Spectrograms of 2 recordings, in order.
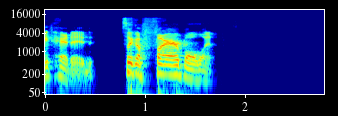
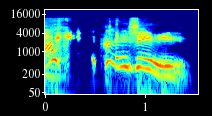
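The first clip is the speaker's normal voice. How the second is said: proud declaration; 7 semitones higher, much slower than usual. Retold or imitated. Proudly declares herself cringy.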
